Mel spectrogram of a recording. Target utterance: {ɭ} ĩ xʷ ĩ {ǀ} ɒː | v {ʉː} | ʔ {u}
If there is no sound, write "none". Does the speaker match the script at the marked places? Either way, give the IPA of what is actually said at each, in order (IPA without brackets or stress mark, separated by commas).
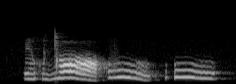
ɭ, ŋ͡ǀ, uː, uː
